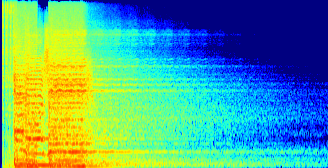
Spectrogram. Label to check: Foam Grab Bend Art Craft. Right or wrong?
Wrong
